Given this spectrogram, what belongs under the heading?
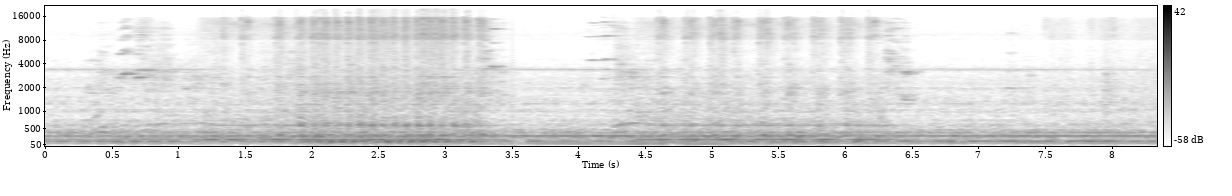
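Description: A sewing machine stitches a pleat into a jacket being taken in from a size 22 to a size 12, a continuous close whirring drone that shifts pitch slightly a few times.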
